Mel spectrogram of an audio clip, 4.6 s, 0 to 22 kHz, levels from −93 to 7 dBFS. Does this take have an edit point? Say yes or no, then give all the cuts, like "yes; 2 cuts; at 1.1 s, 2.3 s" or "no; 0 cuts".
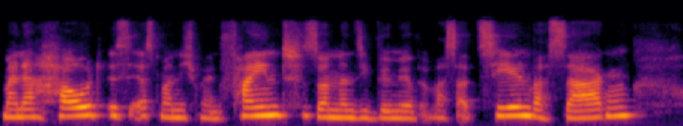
yes; 1 cut; at 2.8 s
